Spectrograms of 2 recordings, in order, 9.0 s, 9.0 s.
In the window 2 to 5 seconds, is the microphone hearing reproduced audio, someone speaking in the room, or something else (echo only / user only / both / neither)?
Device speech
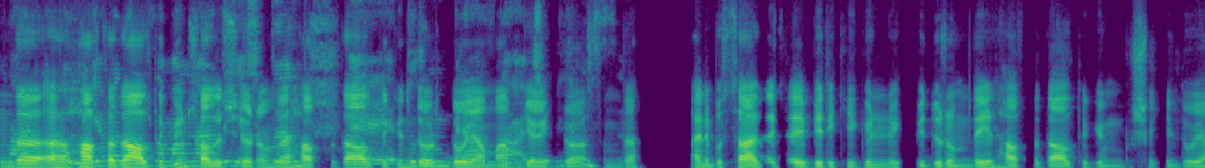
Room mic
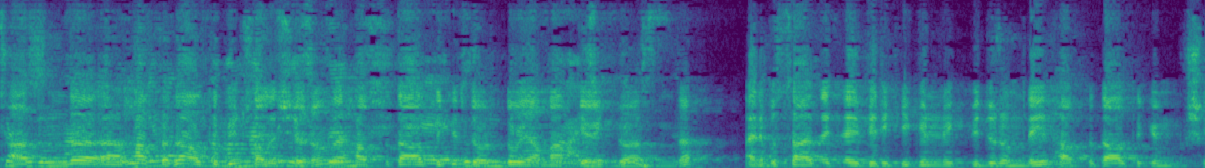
echo only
